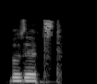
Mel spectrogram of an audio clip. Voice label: "besetzt", german; adjectives

